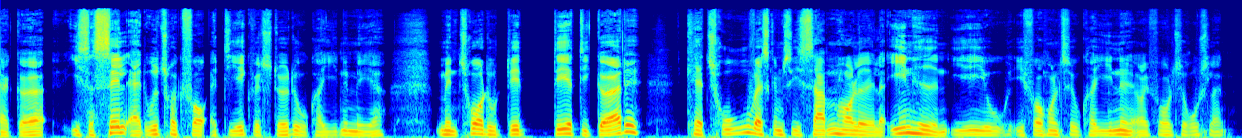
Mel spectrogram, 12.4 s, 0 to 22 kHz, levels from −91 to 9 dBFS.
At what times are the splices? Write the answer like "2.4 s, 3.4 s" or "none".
none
